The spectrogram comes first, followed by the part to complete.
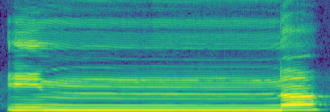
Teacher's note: ان شانئک، اس میں دیکھیں صرف شین کو لمبا کرنا ہے، شا، ان، نون کے اوپر غنہ ہوگا، ان نا کو لمبا نہیں کرنا، نون کو لمبا نہیں کر دینا، غنہ کو لمبا کرنا ہے، ان، ناک کے اندر جب آواز جائے گی تو اس کو تھوڑی دیر کے لیے ناک کے اندر رکھنا ہے، ان، الف کو لمبا نہیں کرنا، ان شانئک، شانئک۔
